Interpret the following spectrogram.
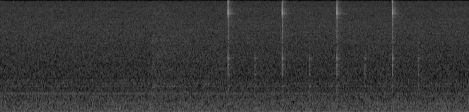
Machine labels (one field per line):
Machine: valve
